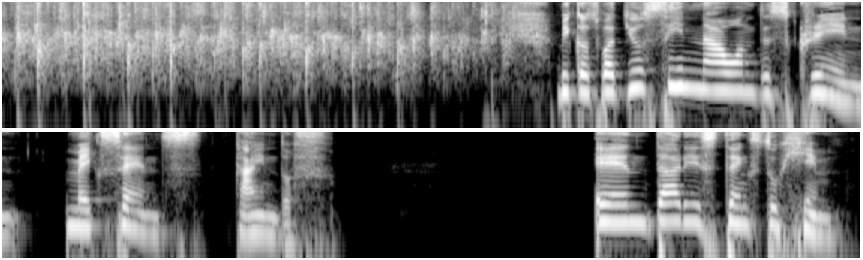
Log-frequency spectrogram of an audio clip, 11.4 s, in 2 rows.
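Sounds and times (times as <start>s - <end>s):
audience applause: 0.0s - 3.5s
speech: 3.7s - 8.0s, 9.7s - 11.4s.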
